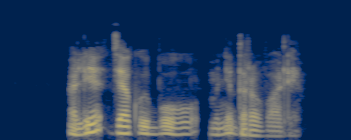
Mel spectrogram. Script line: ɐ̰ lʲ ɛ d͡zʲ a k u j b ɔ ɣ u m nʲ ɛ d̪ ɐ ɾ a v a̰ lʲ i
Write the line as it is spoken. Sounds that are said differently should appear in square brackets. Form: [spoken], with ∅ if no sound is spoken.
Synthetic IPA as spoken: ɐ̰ lʲ ɛ d͡zʲ a k u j b ɔ ɣ u m nʲ ɛ d̪ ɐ ɾ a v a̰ lʲ i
